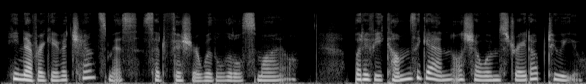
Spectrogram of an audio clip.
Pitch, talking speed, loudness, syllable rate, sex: 210 Hz, 245 wpm, -21 LUFS, 6.0 syllables/s, female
